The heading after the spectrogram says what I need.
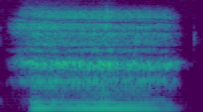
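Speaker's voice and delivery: sharp excited intake of breath; delighted gasp. Retold or imitated. Mother about to see child's drawing, thrilled gasp. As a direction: gasp in acted wonder.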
